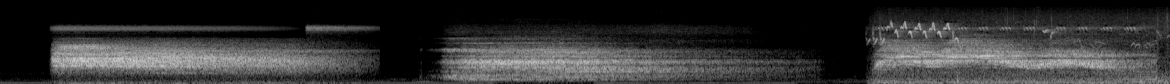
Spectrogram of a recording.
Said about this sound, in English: So what we just listened to was a roar. What they believe, what they're telling us, is the roar of a Sasquatch, Bigfoot, a gorilla, and a puma.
